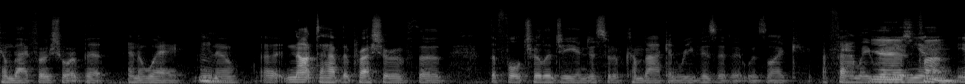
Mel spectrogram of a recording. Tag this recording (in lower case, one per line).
speech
